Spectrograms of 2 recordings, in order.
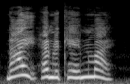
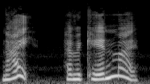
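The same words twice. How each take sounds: First: Emphatic refusal. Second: Said in the usual way. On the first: Acted. Girl refuses fourth offer.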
